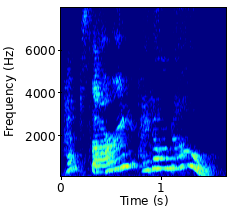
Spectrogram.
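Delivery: high, lightly voiced apologetic librarian; librarian character. A narrator's reading. Librarian answers cow in story.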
